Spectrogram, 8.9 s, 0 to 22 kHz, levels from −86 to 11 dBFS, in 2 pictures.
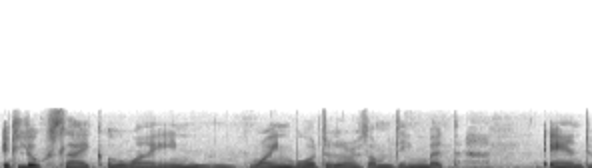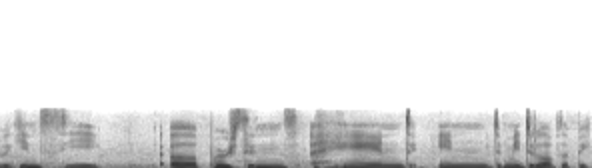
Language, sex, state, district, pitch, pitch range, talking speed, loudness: English, female, Sikkim, Gangtok, 215 Hz, 195-235 Hz, 155 wpm, -19 LUFS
